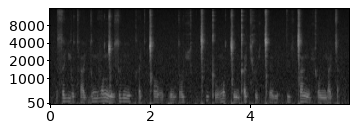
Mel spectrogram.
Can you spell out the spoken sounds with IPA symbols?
s ɐ˦ ʎ j o˨ tʰ a˨ ʎ d ʊ˦ m v ɔ˦ ŋ͡ǀ y˨ s ʊ˦ ʎ ɲ o˦ kʰ a˨ c ǀʰ ɔ˦˨ m | ɾ ʊ˨ m t ɔ˨˦ ç | ǀʰ i˦ kʼ o˨ m ɔ˦ ǀ ʊ˨ ɲ kʼ a˦ c x œ˨ ç ǀʰ ɛ˨ m | t i˨ ç ǀ a˦ ŋ o˨ ç ʔ ɔ˨ ɲ j a˨ c

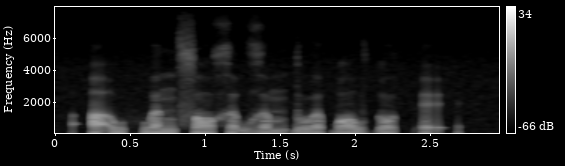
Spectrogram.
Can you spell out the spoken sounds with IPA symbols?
ʔ a̰˧˥ w h w ə˧ n s ɔ˧ x ə̰˧˨ w ɣ ə˨˩ m ɗ u˨˩ ə̯ ɓ ɔ˧ w ɗ o˨˩ t̚ ʔ ḛ˧˨ ʔ

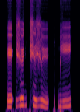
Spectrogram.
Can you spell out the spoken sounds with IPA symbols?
e ʔ ʒ ø d t͡ʃ ɯ ʒ y | ɓ i

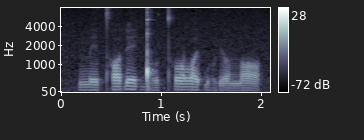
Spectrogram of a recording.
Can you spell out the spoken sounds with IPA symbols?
m e˧˩ t̪ʰ ɒ˦˥ ɗ e˦˥ ɡ͡ǃ o˧˩ t̪ʰ o˦˥ lˠ ɪ˦˥ ɓ o̤˧˩ ɾʲ ɔ˧˩ n̪ ɒ˧˩

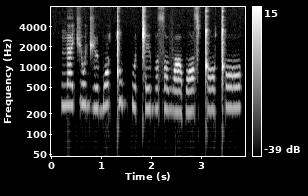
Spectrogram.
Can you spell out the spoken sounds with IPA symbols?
ŋ æ˧ t͡ʃ o˧ d͡ʒ ø˨ b ɔ˦ ǃ u˦ b kʷ œ˨ ǁ e˧ b ʉ˧ sˤ o˧ v ɑː˨ p ɔː˧ sˤ ǃ ɔː˧ ǃʰ ɔː˦

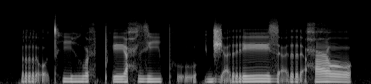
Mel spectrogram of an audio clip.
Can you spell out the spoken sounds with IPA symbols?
r ɔ̰ tʰ i ɦ u ħ pʼ eː ħ z i pʰ o̰ | d͡ʒ a̰ r eː z a̰ r a̰ ħ ʕ ɔ

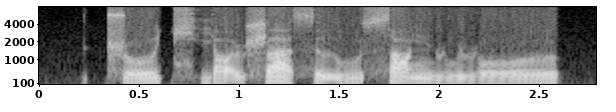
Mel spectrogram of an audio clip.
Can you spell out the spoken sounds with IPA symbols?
ʈ͡ʂ o˧˥ ʊ̯ t͡ɕʰ j ɑ̰˨˩ ʊ̯ ʂ ä˥˩ s ɹ̩˨˩ u˥˧ s ɑ˥˩ ŋ ɻ u˩ ɻ o˧˥ ʊ̯

